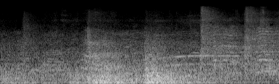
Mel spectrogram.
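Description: A wrestler's body slams onto the mat with a heavy thud.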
